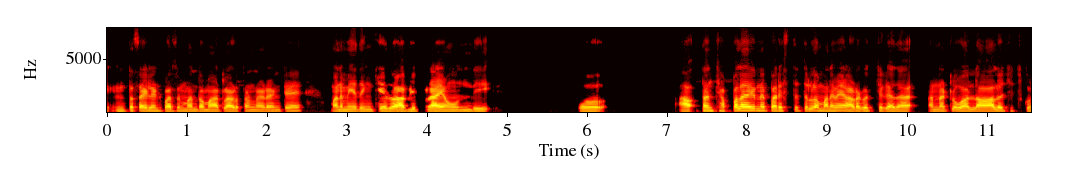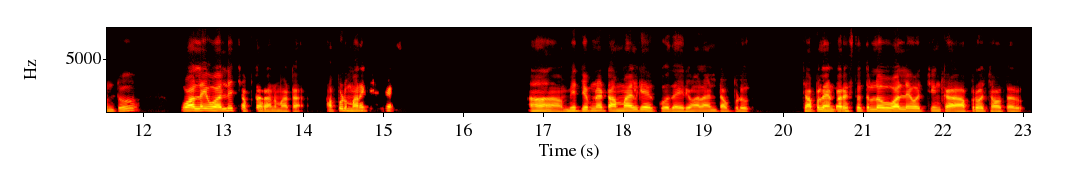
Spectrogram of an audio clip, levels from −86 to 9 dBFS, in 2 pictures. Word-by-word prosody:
ఇంత 135 +2 -9
silent 150 0 +1
person 140 +2 -1
మనతో 135 -1 -1
మాట్లాడుతున్నాడంటే, 125 +1 -1 0.5
మన - - +2
మీద 140 0 -1
ఇంకేదో 135 +1 0
అభిప్రాయం 135 0 +4
ఉంది. 125 +1 -4 1.2
సో, 135 - -1 1.2
ఆహ్, 125 - +6
తను 160 0 +3
చెప్పలేని 180 +4 +4
పరిస్థితుల్లో 160 +2 0
మనమే 155 +3 +1
అడగొచ్చు 150 +2 -1
గదా! 130 0 +2 0.3
అన్నట్లు 145 +5 -3
వాళ్ళు 145 -1 +2 0.2
ఆలోచించుకుంటూ, 145 -1 -3 0.8
వాళ్ళై 185 +3 +6
వాళ్ళే 180 +3 +3
చెప్తారనమాట. 115 -10 -3 0.5
అప్పుడు 175 +8 -4
మనకిచ్చే 170 - -4 1.8
ఆ! - - -1 0.4
మీరు 155 0 -3
చెప్పినట్టు 165 0 0
అమ్మాయిలకే 160 +1 +1
ఎక్కువ 120 -1 -5
ధైర్యం 110 +2 -2
అలాంటప్పుడు. 110 -1 -4 0.8
చెప్పలేని 145 +1 +2
పరిస్థితుల్లో 150 +1 0 0.2
వాళ్ళే 140 0 +4
ఒచ్చి 135 +2 -16
ఇంక 135 - -4 0.2
అప్రోచ్ 135 +4 -4
అవుతారు. 105 0 -4
140 Hz, 105 wpm, -23 LUFS, 130-155 Hz, 1.8 s, ఆహ్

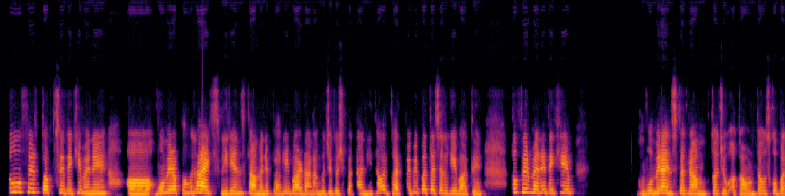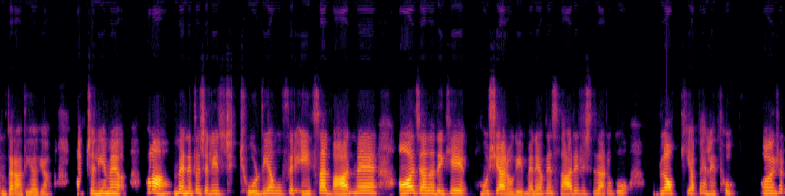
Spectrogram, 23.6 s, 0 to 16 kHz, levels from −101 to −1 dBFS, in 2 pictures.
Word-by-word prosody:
तो 375 +1 0
फिर 350 -2 -3
तब 280 0 +2
से 295 -2 -3
देखिए 265 +2 -4
मैंने 250 -1 +2 0.5
अ, - - +5 0.4
वो 270 +2 +1
मेरा 280 0 +3
पहला 275 +3 +5
एक्सपीरियंस 255 -1 -1
था 240 -2 +6
मैंने 225 -1 +1
पहली 230 +3 -5
बार 240 -2 +3
डाला, 215 0 -3
मुझे 220 +1 -3
कुछ 235 -1 -5
पता 235 +2 -4
नहीं 225 -1 -2
था 275 - +1
और 290 - -2
घर 235 -2 -1
पे 265 - -6
भी 290 - -6
पता 285 -1 0
चल 260 -2 -4
गई 250 0 -1
बातें। 220 -1 -2 0.5
तो 335 - 0
फिर 340 -1 +2
मैंने 290 -1 0
देखिए, 275 +2 -3 1.1
वो 235 +4 -1
मेरा 265 +2 +6
इंस्टाग्राम 245 -2 +1
का 240 - +1
जो 245 - -2
अकाउंट 220 +1 -2
था 240 - +1
उसको 245 +2 -4
बंद 220 -4 -3
करा 195 -2 +2
दिया 195 -1 -5
गया। 190 0 -8
अब 245 - -11
चलिए 245 -1 0
मैं 250 - +4 0.5
हाँ, 255 -4 +6
मैंने 265 0 +2
तो 280 +2 -5
चलिए 245 -2 -3
छ 235 +1 -14
छोड़ 220 0 -3
दिया 260 +2 0
वो, 245 -1 -5
फिर 260 +3 -6
1 220 -1 -5
साल 270 +3 +4
बाद 235 +3 +6
मैं 270 0 +2 0.4
और 270 +3 +9
ज़्यादा 255 -1 +2
देखिए 245 +1 0 0.3
होशियार 230 0 +2
हो 205 - -5
गई। 200 0 -5
मैंने 220 0 -3
अपने 260 +2 -5
सारे 235 -1 0
रिश्तेदारों 225 -1 -6
को 225 +1 -7 0.5
ब्लॉक 240 0 +5
किया 240 0 -2
पहले 230 -6 -5
तो 240 0 -6 0.4
और 255 0 +2
245 Hz, 195 wpm, -22 LUFS, 225-265 Hz, 1.1 s, और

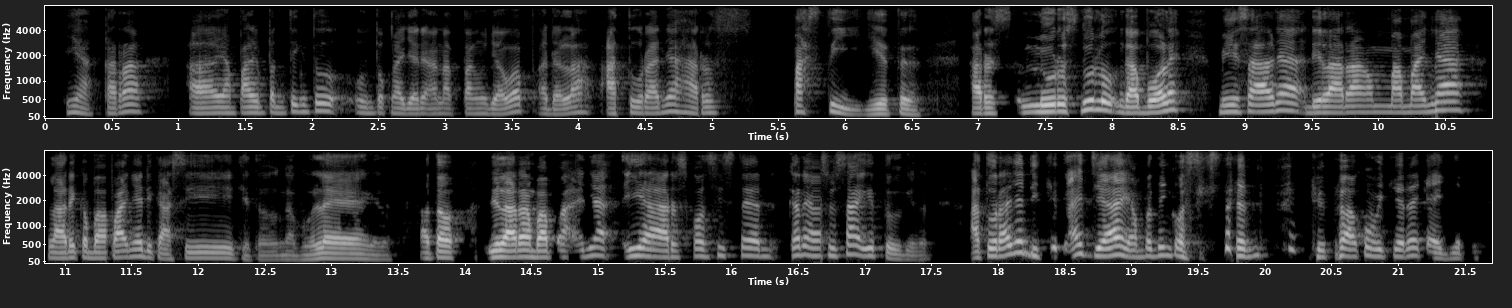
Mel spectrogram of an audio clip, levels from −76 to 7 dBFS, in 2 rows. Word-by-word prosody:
Iya. 165 -2 -7 0.2
Karena, 180 +6 -2 0.4
eee, 145 +1 -1
yang, 150 - -7
paling 155 0 -1
penting 160 +3 -6
tuh 205 -1 -2 0.3
untuk 145 -1 -9
ngajarin 135 -1 -5
anak 135 -1 -9
tanggung 135 0 -8
jawab 175 +7 -3
adalah 135 +5 -6
aturannya 145 +5 -3
harus 155 +2 -9 0.3
pasti 175 - -4
gitu. 130 +2 -1 0.5
Harus 140 0 0
lurus 180 +2 +5
dulu. 230 -3 +4
Enggak 155 -2 +5
boleh 195 +8 +7 0.4
misalnya 180 +3 +3 0.2
dilarang 165 +1 +2
mamanya, 170 +6 +1 0.4
lari 145 +1 +2
ke 160 - +1
bapaknya 165 +5 +2
dikasih 145 0 -5
gitu. 105 -1 -16
Enggak 110 -1 -14
boleh 135 +4 +1 0.2
gitu. 110 0 -16 0.3
Atau 155 +2 +5 0.3
dilarang 175 +1 +8
bapaknya 175 +5 +1 0.2
iya, 200 +1 +3
harus 170 0 -3
konsisten 200 +2 -3 0.2
kan 220 - 0
yang 205 -2 0
susah 210 +4 0
itu 205 0 -3
gitu. 105 0 -15 0.3
Aturannya 200 - +3
dikit 420 - -4
aja, 230 -5 +3 0.2
yang 175 - 0
penting 215 +2 -1
konsisten 200 0 -1 0.5
gitu. 175 -2 -7
Aku 195 +2 +2
mikirnya 185 +2 -1
kayak 140 - -2
gitu. 140 - -17
165 Hz, 150 wpm, -23 LUFS, 145-190 Hz, 0.5 s, dilarang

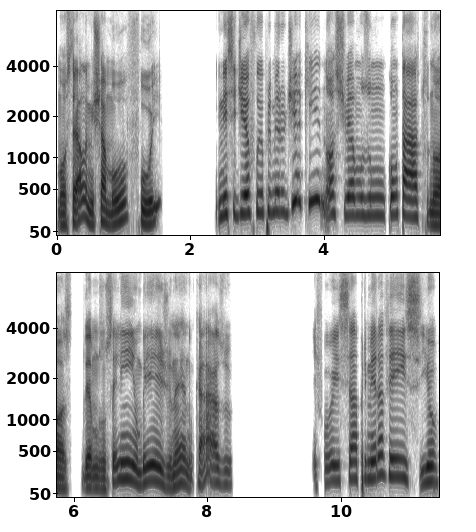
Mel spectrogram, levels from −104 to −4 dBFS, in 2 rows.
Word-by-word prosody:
mostrar, 110 -1 +2
ela 185 - +2
me 115 - +2
chamou, 130 +5 +3
fui, 130 -2 +1 0.9
e 175 - -6
nesse 210 +3 0
dia 215 +1 +3
foi 230 +1 -5
o - - -5
primeiro 230 0 -5
dia 345 +9 +1
que 360 +2 +1
nós 215 -10 -3
tivemos 200 0 -3
um 200 0 -4
contato, 185 - +1
nós 105 -4 +3 0.2
demos 100 -2 0
um 95 - -2
selinho, 175 - +2
um 125 - -2
beijo, 145 -8 +2
né, 130 +5 +1
no 110 -6 -5
caso. 135 -3 -3 1.2
E - - -13
foi, 155 +7 -4
sa 185 +2 -2
a - - -3
primeira 185 +4 0
vez 205 -4 -2
e 135 +4 -3
eu, 155 -1 +2
180 Hz, 180 wpm, -22 LUFS, 130-205 Hz, 1.2 s, chamou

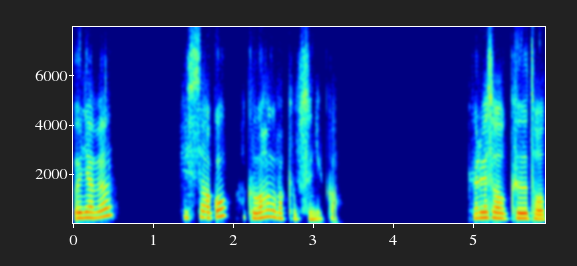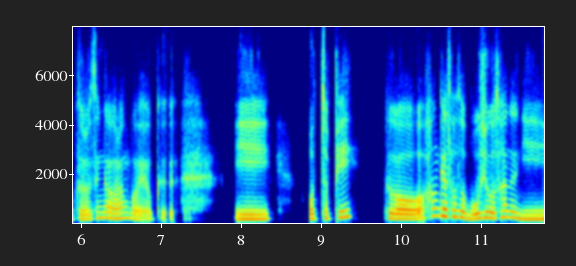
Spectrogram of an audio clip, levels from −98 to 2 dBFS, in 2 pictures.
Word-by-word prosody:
왜냐면 230 +7 +3 0.8
비싸고 250 +4 0 0.2
그거 215 0 +3
1 265 0 +1
밖에 210 -1 -5
없으니까. 165 -1 -9 1.7
그래서 220 -1 +3
그 210 -1 +5
더 180 -3 +1
그런 175 -1 -4
생각을 225 -1 -2
한 220 +1 -3
거예요. - - -3
그 - - -10 0.9
이 180 0 +1 0.5
어차피 215 +7 -2 0.4
그거 190 -3 +4
1 305 0 -5
개 290 - +6
사서 265 -4 +1
모시고 210 +5 +1
사느니 190 -8 -1
215 Hz, 225 characters per minute, -24 LUFS, 185-235 Hz, 1.7 s, 개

